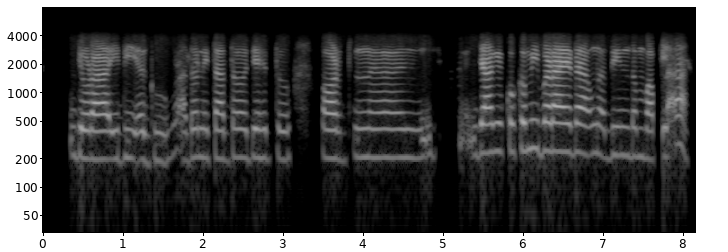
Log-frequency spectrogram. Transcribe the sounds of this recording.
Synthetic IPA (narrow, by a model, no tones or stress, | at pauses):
d͡ʒɔɽaid̪iəɡuad̪ɔnit̪ad̪ɔd͡ʒɛɦt̪u | ɔɾ | d͡ʒaɡɛkɔkəmibaɽaɛɖaunəʔd̪ind̪ɔmbaplaʔa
